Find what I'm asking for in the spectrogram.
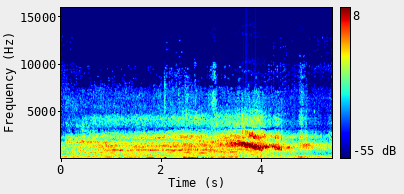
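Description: A Mercedes-AMG car doing a burnout, its tires squealing continuously over a revving engine, loud and close, with the screech swelling toward the end before easing off.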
